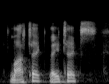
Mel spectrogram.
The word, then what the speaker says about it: LaTeX: set that's available for latex. It's spelled latex, but I've heard it pronounced LaTeX. In any case, I haven't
